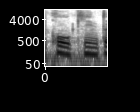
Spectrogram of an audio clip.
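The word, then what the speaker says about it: 口琴: 口で奏でる楽器です、ねはいはい、口の琴と書いて抗菌というふうに言われ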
